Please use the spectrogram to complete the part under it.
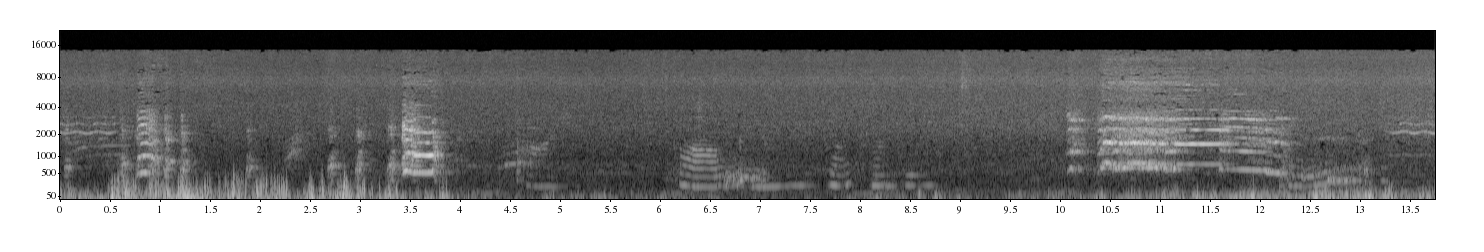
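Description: Young girls talk close by.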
